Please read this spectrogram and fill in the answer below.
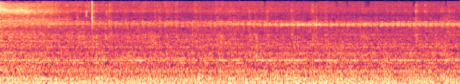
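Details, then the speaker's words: Oster convection toaster oven, about six years old, whose fan was noisy, after lubricating it with high-heat synthetic firearms lubricant: a steady, smooth low hum with a faint constant tone and no scraping. The fan now runs quietly and normally. "wow that is nice and quiet nice so maybe I'll get another six years out of this unit"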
